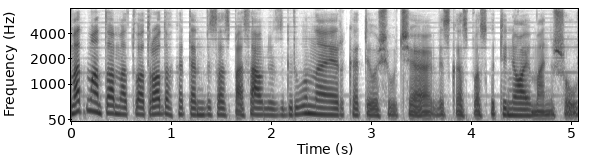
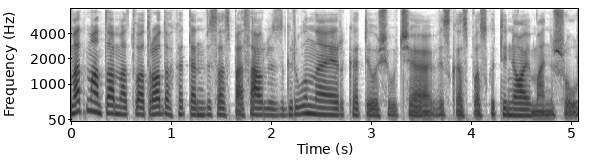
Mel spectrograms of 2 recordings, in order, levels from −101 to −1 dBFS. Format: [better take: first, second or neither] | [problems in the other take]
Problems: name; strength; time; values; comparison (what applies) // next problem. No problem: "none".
second | noise reduction (neural separator model SepFormer DNS4)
